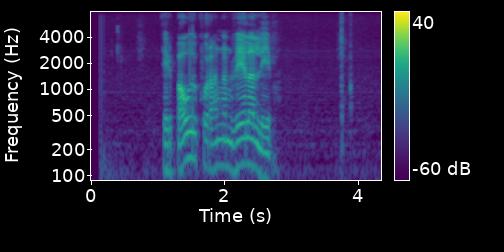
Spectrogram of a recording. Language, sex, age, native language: Icelandic, male, 40-49, Icelandic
